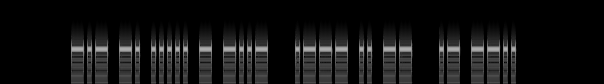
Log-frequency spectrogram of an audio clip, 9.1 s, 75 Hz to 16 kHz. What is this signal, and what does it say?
Morse code, heard as a keyed tone, about 21 wpm, 700 Hz. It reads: KN5TX JIM AZ
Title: K1USN SST QSO Practice - 20wpm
